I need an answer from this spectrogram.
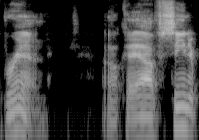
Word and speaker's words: Brenne: I watched a video with Allison, she said Brenne. Okay, I've seen it pronounced Brienne, 2 syllables, but she called it Brenne.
